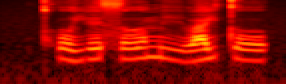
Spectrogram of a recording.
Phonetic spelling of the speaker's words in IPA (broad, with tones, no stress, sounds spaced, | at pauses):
kʰ o˧˩ j e˧ s ɤː˧˥ m iː˧˩ ʋ a˧˥ j t̪ o˧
